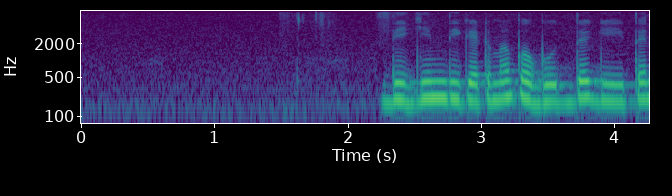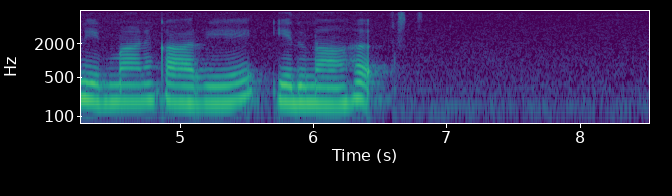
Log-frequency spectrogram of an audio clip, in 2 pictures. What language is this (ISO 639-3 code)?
sin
